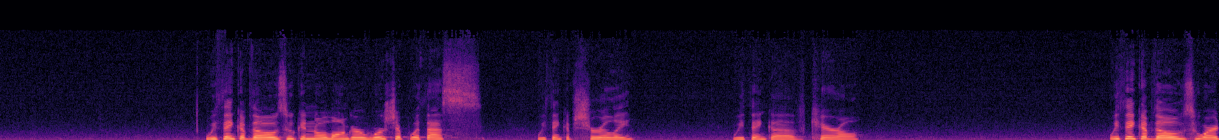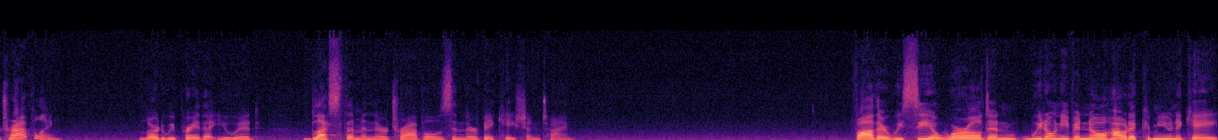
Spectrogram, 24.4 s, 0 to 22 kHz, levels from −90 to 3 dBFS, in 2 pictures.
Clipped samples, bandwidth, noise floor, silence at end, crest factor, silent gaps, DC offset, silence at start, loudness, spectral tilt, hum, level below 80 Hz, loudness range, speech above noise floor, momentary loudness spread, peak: under 0.1%; 13.5 kHz; -57 dBFS; 0 s; 20 dB; none; under 0.1%; 2.05 s; -25 LUFS; -5.5 dB/octave; none; -62 dBFS; 12 LU; 33 dB; 15 LU; -6 dBFS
